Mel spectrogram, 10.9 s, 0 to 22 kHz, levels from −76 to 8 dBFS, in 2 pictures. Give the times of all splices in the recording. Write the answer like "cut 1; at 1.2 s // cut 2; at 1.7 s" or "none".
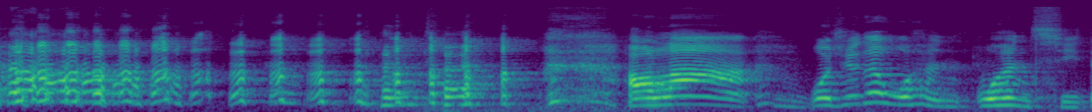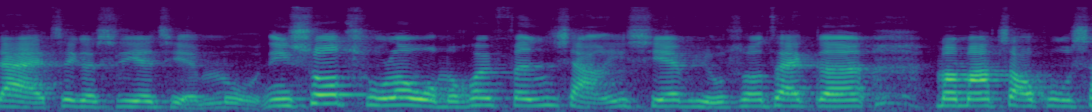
none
